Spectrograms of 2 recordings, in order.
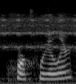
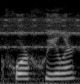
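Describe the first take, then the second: First: It is said in an imitated Southern accent. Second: It is said in an imitated Southern accent.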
